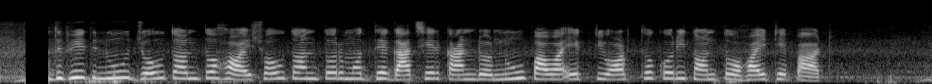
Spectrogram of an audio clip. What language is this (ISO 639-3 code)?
ben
